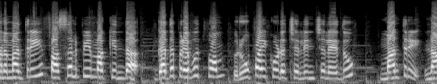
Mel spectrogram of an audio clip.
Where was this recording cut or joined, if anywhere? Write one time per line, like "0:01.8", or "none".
none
